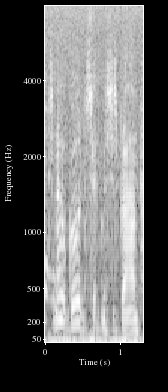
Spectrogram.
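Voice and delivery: high, anxious protest; distressed. A narrator's reading. Mrs Brown distressed outside.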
